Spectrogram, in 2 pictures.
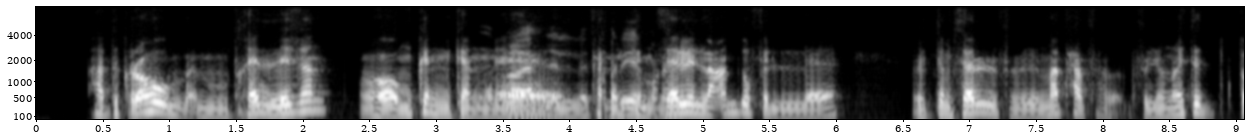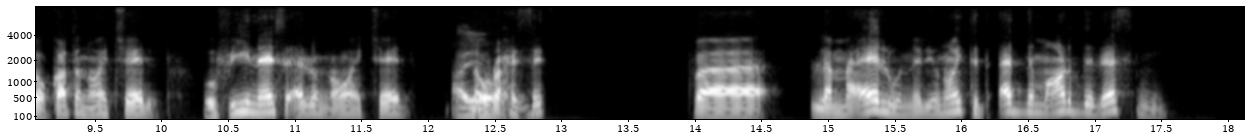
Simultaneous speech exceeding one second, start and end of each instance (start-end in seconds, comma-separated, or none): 3.3-4.9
